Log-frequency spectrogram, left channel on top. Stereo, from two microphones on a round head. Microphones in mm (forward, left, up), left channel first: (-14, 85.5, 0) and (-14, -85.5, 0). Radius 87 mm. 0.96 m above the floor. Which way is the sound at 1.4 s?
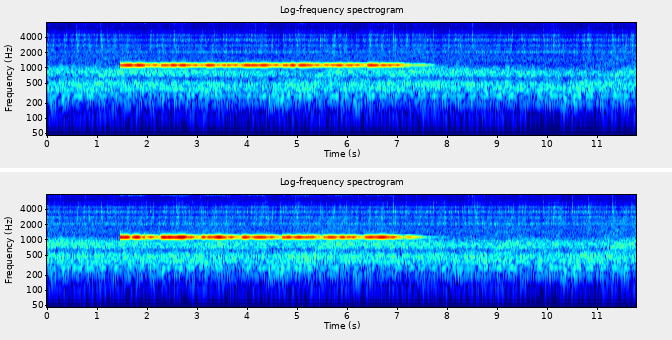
65° right (ahead or behind).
